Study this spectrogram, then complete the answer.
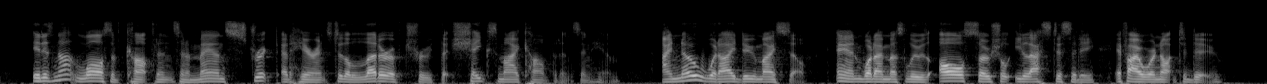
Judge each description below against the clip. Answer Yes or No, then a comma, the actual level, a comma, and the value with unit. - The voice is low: Yes, low, 125 Hz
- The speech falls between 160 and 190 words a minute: No, average, 200 wpm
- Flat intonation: No, average, 3.5 semitones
